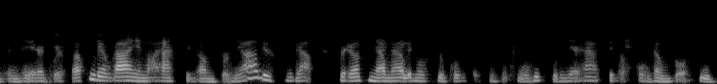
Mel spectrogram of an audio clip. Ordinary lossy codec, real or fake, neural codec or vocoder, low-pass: Opus, 16 kbps; fake; codec, 16 kHz, 0.5 kbps, FreqCodec, larger model; 5.4 kHz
